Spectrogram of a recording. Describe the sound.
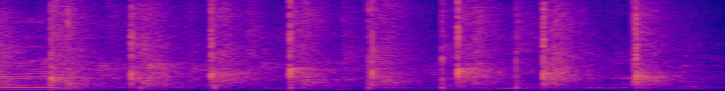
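Steady, rhythmic clapping, about three or four sharp claps per second, with a brief shout at the start and voices mingling underneath the applause.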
